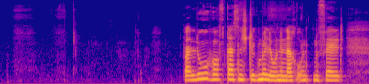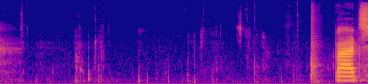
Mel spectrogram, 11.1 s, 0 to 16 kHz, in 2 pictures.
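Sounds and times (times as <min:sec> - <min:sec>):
baby chewing wet clicks: 0:05.8 - 0:10.2.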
